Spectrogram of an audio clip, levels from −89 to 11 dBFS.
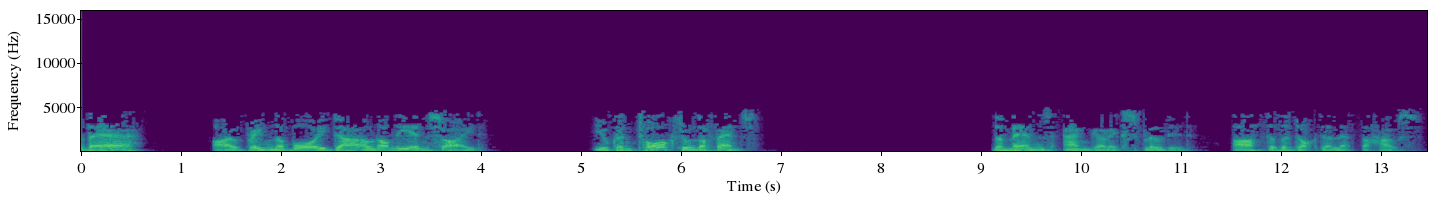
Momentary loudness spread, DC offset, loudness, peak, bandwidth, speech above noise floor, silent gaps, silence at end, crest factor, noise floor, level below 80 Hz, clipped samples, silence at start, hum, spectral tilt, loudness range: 10 LU; under 0.1%; -21 LUFS; -4 dBFS; 4.9 kHz; over 70 dB; none; 0.15 s; 18 dB; under -90 dBFS; -54 dBFS; under 0.1%; 0 s; none; -12 dB/octave; 6 LU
